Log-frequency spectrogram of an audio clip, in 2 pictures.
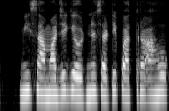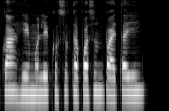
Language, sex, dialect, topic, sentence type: Marathi, female, Varhadi, banking, question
